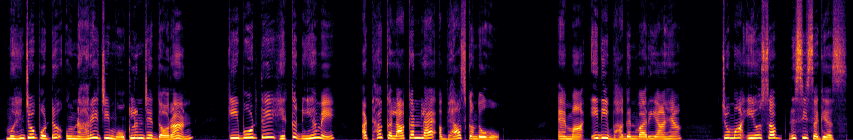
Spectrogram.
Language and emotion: Sindhi, happy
